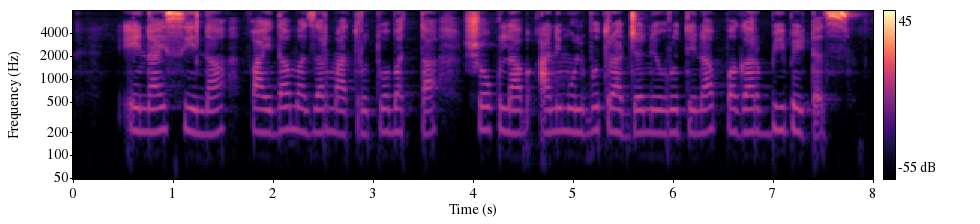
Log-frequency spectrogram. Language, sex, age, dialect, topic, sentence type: Marathi, female, 18-24, Northern Konkan, banking, statement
